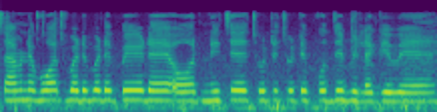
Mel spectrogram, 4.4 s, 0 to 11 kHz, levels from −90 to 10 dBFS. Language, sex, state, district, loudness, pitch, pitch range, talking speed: Hindi, female, Rajasthan, Barmer, -12 LUFS, 255 Hz, 240-260 Hz, 205 wpm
